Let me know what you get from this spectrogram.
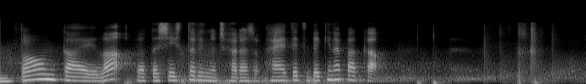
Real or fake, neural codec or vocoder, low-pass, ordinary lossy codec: fake; codec, 24 kHz, 0.9 kbps, WavTokenizer, large speech release; 7.2 kHz; none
